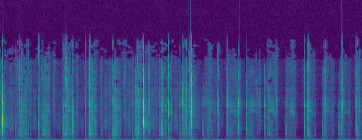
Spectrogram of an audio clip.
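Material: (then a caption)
Cardboard. A stylus scratches the coating off a flat cardboard scratch-off jigsaw puzzle in quick, repeated strokes. Each stroke is a short, dry, bright scrape with almost no ring, over a steady low rumble. The strokes run one after another for the whole clip at a fairly even, moderate loudness.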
